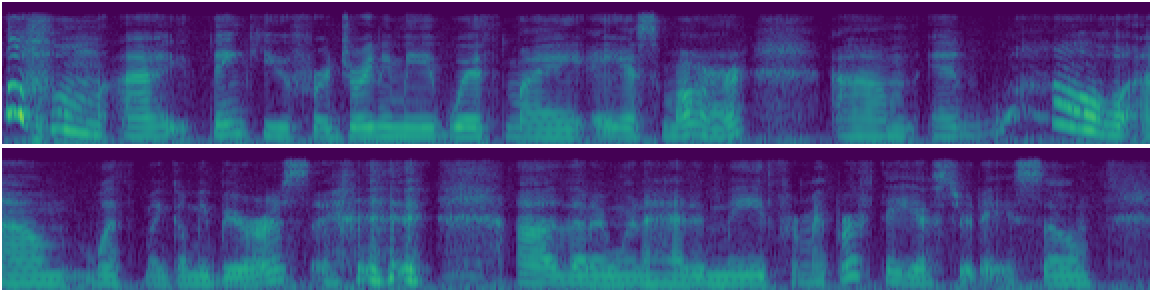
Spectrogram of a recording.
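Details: Adult woman with Tourette syndrome; vocal tics ('wow', 'whoa') and repeated words interrupt her speech, with tics very active since a medication change and also triggered by light. Finding: Tourette syndrome with vocal tics.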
